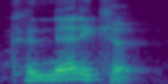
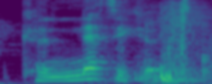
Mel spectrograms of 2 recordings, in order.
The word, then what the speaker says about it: Connecticut: sea the state of connecticut connecticut okay in there we don't pronounce or at least americans definitely don't pronounce that letter c they don't say connecticut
